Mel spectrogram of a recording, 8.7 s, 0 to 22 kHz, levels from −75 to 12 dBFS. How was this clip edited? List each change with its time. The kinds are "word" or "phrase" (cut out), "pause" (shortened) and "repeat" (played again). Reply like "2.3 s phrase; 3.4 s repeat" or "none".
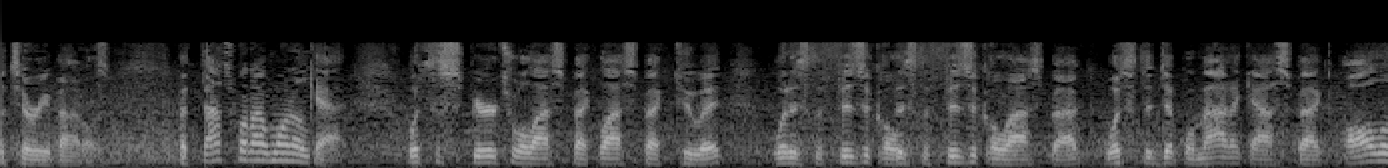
1.9 s word; 3.7 s repeat; 5.6 s repeat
